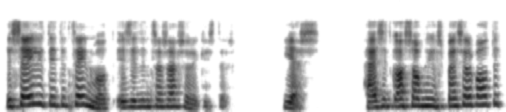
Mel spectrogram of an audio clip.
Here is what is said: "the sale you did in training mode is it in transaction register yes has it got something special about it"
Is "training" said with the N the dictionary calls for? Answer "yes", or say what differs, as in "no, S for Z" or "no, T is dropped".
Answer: no, N is dropped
